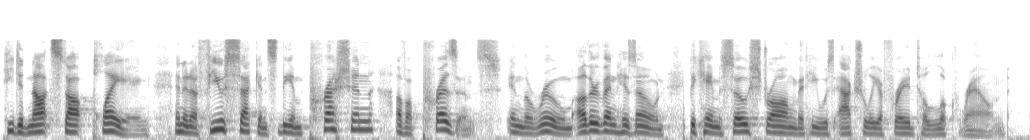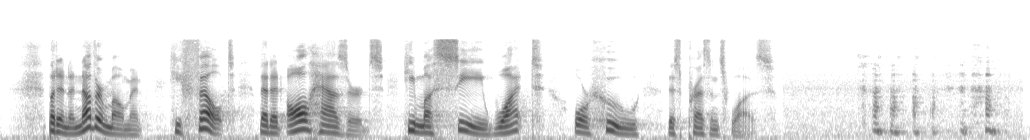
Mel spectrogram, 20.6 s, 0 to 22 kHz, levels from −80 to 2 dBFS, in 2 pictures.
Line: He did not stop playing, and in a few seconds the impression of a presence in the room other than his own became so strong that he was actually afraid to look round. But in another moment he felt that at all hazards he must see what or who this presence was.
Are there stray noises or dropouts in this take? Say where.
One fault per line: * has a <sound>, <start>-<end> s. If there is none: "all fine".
* has a laugh, 18.9-20.4 s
